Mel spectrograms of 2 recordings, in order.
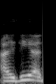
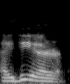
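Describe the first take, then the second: First: The word ends in a vowel without R. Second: The word ends with an added R sound. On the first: "instead of saying idea" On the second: "they put an R in a place which does not belong"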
